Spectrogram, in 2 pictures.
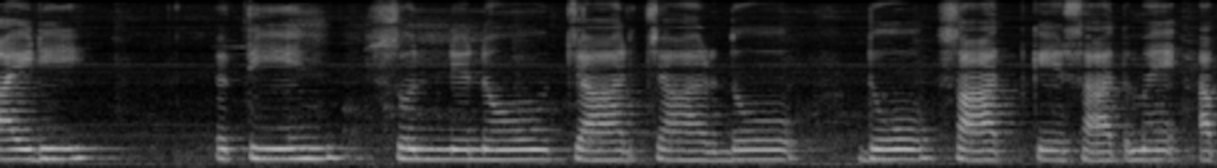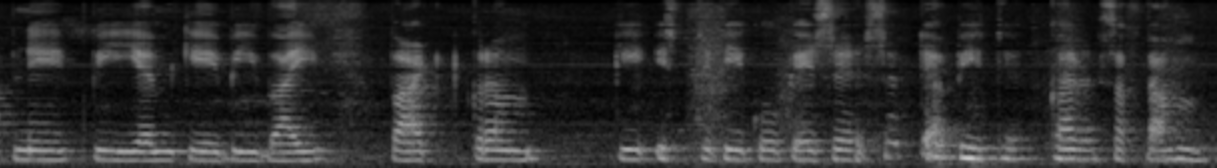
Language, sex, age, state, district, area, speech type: Hindi, female, 60+, Madhya Pradesh, Harda, urban, read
